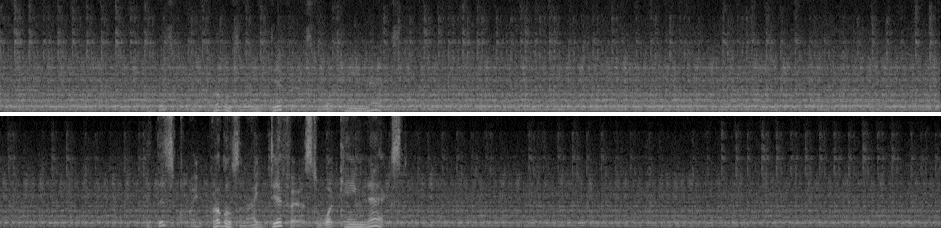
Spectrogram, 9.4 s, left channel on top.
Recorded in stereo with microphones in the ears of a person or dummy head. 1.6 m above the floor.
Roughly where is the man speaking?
Right.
